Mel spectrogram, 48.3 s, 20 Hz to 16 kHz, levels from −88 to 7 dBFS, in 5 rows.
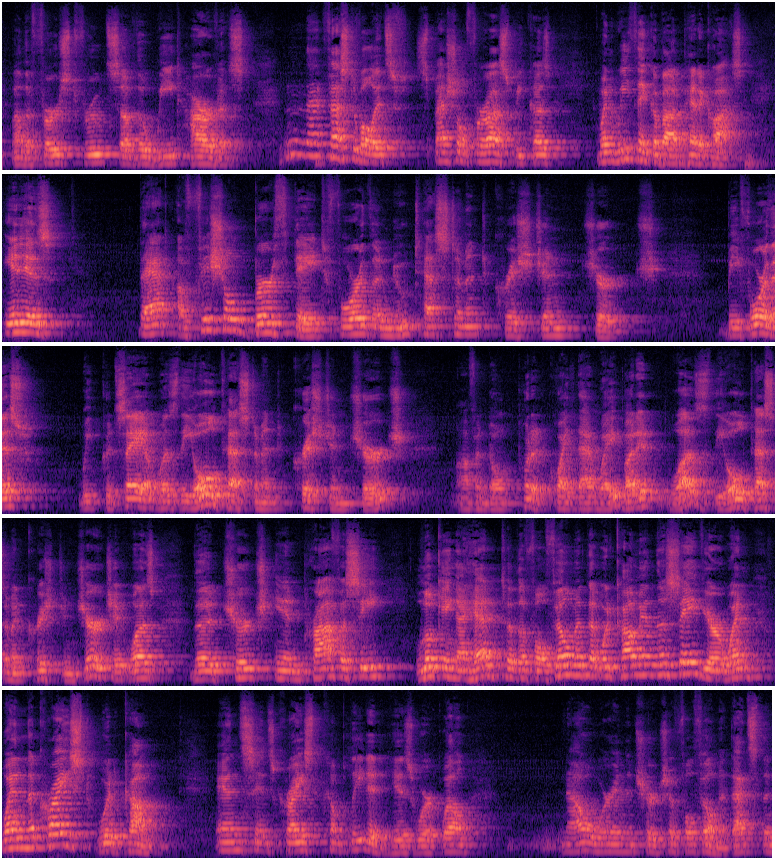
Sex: male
